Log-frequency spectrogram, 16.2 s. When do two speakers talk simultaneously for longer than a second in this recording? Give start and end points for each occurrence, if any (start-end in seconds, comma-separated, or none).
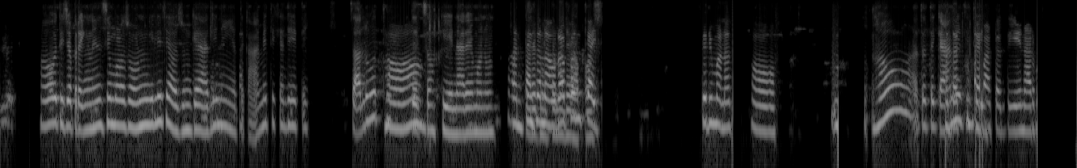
none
